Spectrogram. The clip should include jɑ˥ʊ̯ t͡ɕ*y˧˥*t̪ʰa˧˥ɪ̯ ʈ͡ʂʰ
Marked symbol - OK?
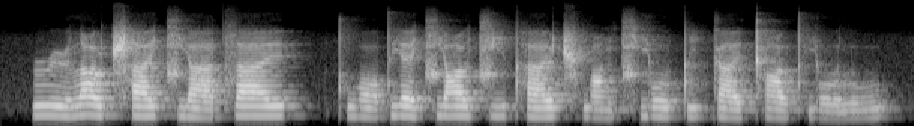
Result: no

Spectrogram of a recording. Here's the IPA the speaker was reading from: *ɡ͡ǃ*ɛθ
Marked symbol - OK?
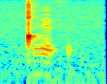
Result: yes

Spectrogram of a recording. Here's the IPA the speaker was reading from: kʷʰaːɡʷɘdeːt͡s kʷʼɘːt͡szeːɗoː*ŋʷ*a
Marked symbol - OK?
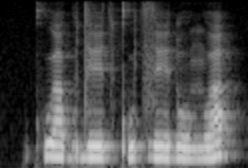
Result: yes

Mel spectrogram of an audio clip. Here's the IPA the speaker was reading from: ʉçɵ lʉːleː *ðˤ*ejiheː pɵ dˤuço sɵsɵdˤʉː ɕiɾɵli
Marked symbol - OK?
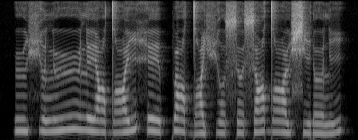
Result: no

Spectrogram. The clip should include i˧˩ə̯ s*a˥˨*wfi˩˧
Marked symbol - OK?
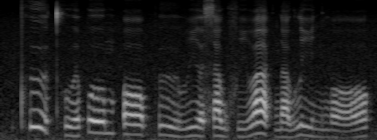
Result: no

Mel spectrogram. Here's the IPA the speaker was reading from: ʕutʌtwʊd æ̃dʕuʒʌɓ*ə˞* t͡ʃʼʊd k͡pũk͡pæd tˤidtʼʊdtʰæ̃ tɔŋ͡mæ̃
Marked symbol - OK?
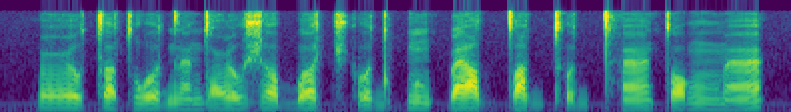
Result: no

